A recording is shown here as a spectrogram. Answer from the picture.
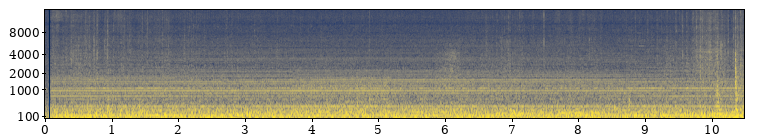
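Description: Faint, steady room tone: a low hum with several fixed, unchanging tones above it, and nothing else happening.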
